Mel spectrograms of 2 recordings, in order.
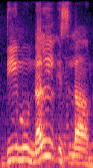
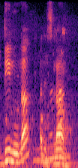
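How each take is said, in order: First: The words run together; the 'a' of 'al' is silent. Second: A stop before 'al'; its 'a' is pronounced. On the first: "लिहाजा ये साइलेंट हो जाएगा" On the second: "रोक के पढ़िए"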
